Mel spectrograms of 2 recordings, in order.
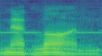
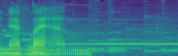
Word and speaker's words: Natlan: realm of Natan incidentally I was pronouncing it Natan for a while but it's apparently Nat Lan h oh well interesting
